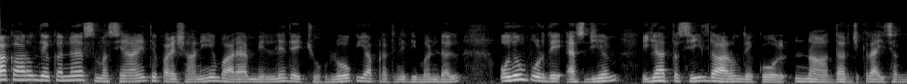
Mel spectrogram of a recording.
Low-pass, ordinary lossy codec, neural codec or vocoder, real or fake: 7.2 kHz; none; codec, 24 kHz, 6 kbps, HILCodec; fake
